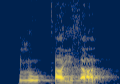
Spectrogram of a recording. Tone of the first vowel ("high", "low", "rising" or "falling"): falling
